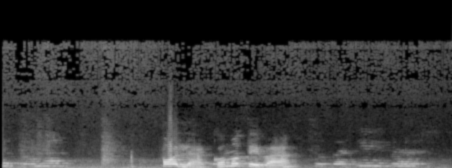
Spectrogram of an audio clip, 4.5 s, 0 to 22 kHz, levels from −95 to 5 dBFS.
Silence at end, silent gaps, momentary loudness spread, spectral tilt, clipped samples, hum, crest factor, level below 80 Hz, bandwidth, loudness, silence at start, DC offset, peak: 0.2 s; none; 22 LU; -6.5 dB/octave; under 0.1%; none; 16 dB; -44 dBFS; 17 kHz; -15 LUFS; 0 s; under 0.1%; 0 dBFS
